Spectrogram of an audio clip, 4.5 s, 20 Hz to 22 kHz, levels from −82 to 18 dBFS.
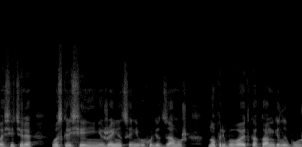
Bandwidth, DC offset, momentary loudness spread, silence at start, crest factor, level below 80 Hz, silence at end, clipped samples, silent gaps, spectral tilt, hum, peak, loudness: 12.5 kHz; under 0.1%; 8 LU; 0 s; 18 dB; -72 dBFS; 0 s; under 0.1%; none; -7 dB/octave; none; -12 dBFS; -31 LUFS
